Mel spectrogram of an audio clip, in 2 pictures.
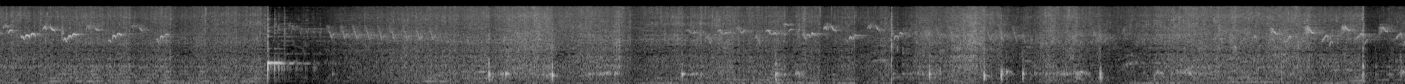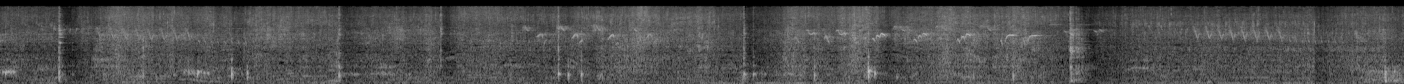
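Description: Chicken and okra curry sizzling in a metal wok while a spatula stirs it and scrapes the pan in a run of small clicks.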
